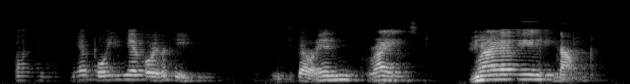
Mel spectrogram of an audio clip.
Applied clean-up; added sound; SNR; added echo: neural mask model DeepFilterNet 3.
